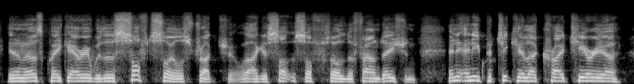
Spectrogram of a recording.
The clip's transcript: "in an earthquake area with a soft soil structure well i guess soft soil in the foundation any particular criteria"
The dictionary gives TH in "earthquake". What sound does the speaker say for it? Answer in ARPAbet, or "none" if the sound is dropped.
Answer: TH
